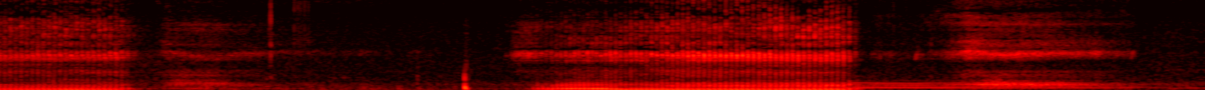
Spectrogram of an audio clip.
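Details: An English Bulldog snores while napping, in long, rough, rattling breaths with a low rumbling base.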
